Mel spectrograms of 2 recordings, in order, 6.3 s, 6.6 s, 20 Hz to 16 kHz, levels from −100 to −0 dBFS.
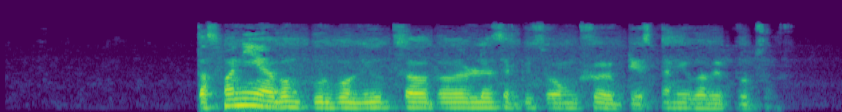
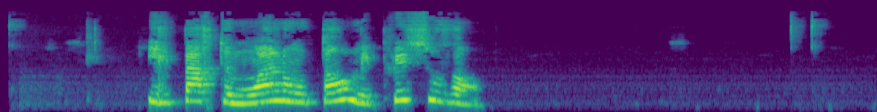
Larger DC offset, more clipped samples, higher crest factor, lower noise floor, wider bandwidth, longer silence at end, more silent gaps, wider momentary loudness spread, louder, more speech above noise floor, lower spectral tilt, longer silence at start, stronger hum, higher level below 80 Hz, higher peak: neither; neither; about the same, 18 dB vs 18 dB; first, -79 dBFS vs -75 dBFS; second, 8 kHz vs 11.5 kHz; second, 0.6 s vs 3 s; neither; first, 14 LU vs 9 LU; second, -19 LUFS vs -15 LUFS; about the same, 61 dB vs 60 dB; first, -6.5 dB/octave vs -3 dB/octave; first, 1.5 s vs 1.1 s; neither; first, -58 dBFS vs -72 dBFS; about the same, -2 dBFS vs 0 dBFS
